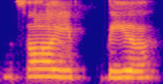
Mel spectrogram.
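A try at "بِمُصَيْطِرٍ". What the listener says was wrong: Nah, itu jangan tir, tapi ti. Bimusoitir. Nah, jadi ti, lalu lanjut roknya tipis. Bimusoitir. Bukan musaitir, tapi musaitir. Bimusaitir. Huruf tok. Tapi intinya itu harus tipis.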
